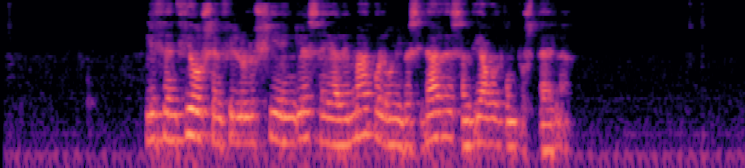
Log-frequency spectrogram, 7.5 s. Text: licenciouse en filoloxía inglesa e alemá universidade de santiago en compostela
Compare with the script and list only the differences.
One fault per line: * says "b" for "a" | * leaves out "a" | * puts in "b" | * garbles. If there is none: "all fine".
* puts in "pola"
* says "de" for "en"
